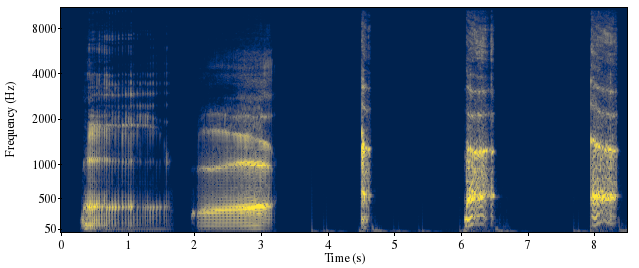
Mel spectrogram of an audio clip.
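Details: Five burps in a row, two long rumbling ones followed by three short ones, from a sound-effect set; burping.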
